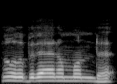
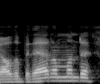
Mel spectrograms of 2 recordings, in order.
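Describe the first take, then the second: First: Higher, louder mock of the neighbour's "Monday"; mocking her line. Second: Said in the usual way. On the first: Mocking the neighbour's promise to his viewers, higher and louder. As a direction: throw her words back at her, higher.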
